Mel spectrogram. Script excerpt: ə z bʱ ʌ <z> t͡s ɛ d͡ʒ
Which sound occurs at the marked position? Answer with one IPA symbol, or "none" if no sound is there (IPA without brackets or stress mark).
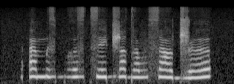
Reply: z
